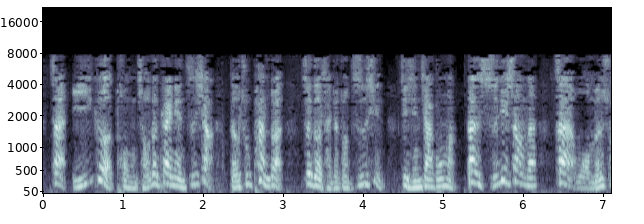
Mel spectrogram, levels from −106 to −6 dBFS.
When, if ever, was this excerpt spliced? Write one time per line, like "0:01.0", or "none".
0:05.3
